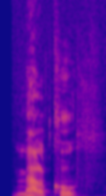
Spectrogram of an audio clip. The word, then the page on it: malkuth: Hebrew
